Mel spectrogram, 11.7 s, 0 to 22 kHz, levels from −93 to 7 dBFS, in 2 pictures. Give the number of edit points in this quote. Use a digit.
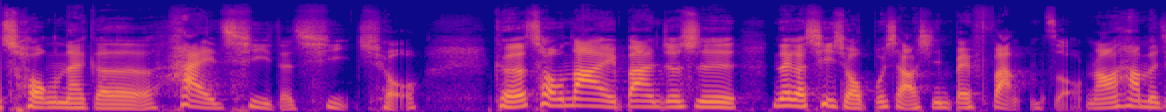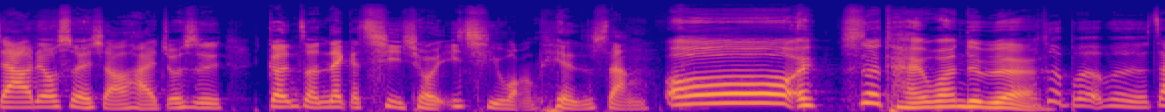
0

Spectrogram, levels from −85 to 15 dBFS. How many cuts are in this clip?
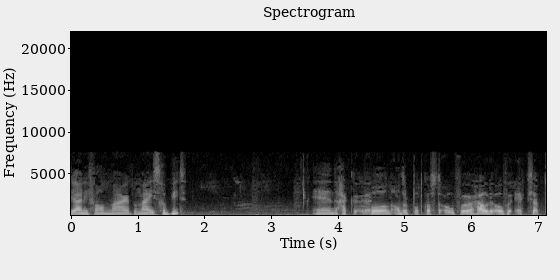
2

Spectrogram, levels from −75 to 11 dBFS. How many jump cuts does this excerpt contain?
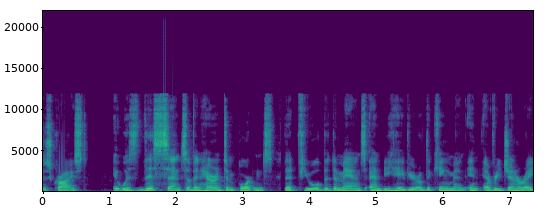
1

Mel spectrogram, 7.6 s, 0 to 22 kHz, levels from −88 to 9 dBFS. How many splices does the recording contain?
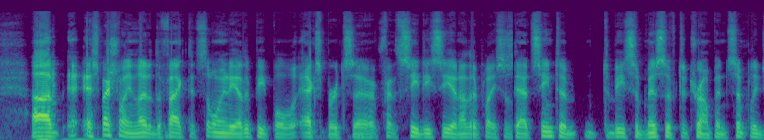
1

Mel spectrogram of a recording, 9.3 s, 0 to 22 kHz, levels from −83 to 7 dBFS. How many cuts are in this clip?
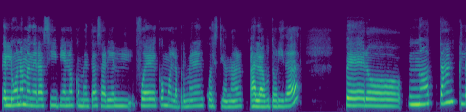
2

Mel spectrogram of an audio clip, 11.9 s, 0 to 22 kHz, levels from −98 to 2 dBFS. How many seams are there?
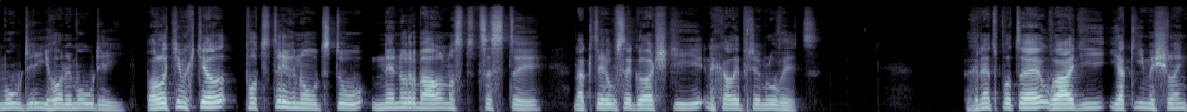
3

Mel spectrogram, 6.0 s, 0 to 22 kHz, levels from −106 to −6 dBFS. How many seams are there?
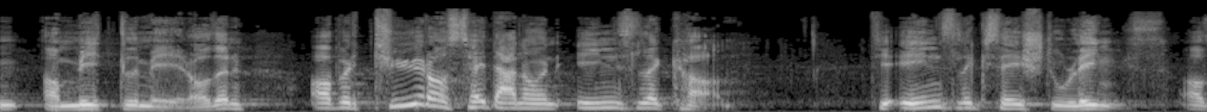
0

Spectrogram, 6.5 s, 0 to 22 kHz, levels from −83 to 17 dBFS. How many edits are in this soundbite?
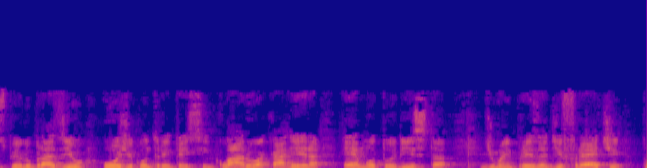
2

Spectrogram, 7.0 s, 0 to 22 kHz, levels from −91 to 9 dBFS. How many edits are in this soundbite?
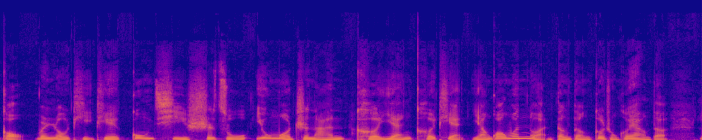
1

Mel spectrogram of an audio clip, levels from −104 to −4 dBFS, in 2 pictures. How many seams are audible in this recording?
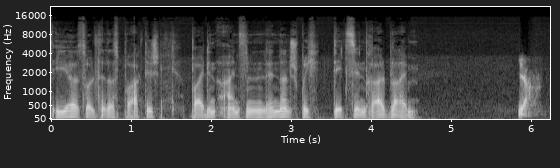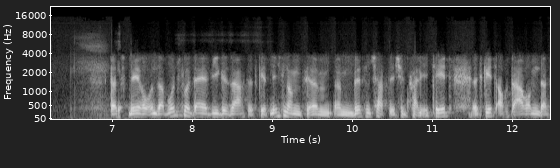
0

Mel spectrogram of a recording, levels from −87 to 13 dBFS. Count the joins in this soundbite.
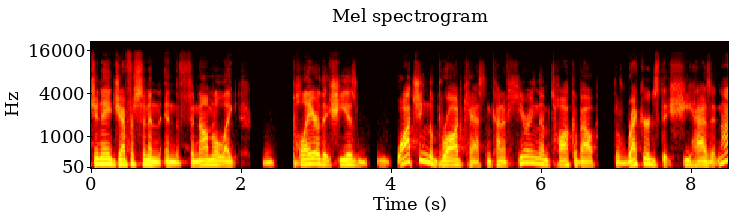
1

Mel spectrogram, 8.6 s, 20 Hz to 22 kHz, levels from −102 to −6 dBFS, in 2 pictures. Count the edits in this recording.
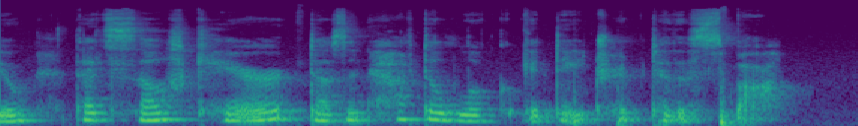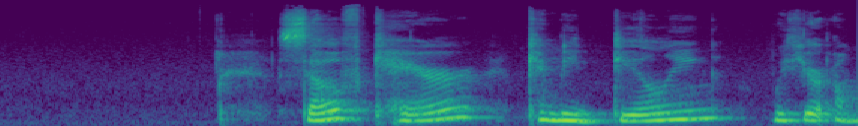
1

